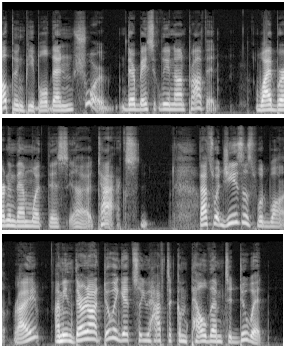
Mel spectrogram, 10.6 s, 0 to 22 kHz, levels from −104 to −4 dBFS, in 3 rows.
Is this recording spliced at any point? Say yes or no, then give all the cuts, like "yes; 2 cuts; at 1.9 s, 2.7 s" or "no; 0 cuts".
yes; 1 cut; at 6.0 s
